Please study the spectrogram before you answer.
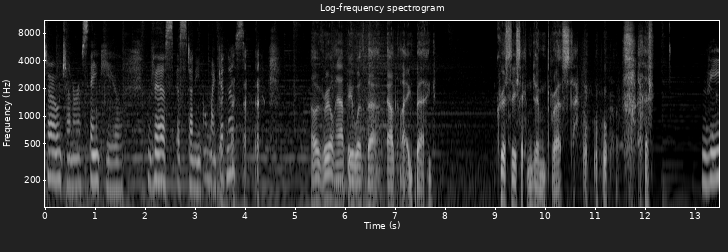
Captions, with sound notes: Oh, my gosh. You all are so generous. Thank you. This is stunning. Oh, my goodness. -[ Chuckles ] I was real happy with the elk-leg bag. Christy seemed impressed. [ Laughs ]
